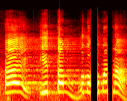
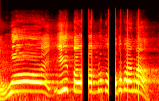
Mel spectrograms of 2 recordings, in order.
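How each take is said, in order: First: High, raised taunting call; mock shout at a classmate; imitated schoolkid's yell. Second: Very high, stretched-out holler; full-voiced mock schoolyard shout; louder imitated yell. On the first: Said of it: "Temennya dari gerbang sekolah teriak, kencang banget". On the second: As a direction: bellow the taunt with a long high "Woi". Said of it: "lebih kencang teriakannya".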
